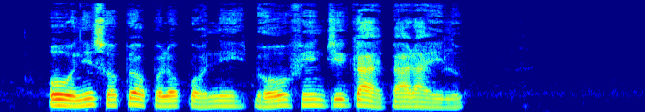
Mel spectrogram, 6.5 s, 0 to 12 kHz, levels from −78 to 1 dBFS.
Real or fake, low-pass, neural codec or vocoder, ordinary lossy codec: real; 10.8 kHz; none; AAC, 64 kbps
